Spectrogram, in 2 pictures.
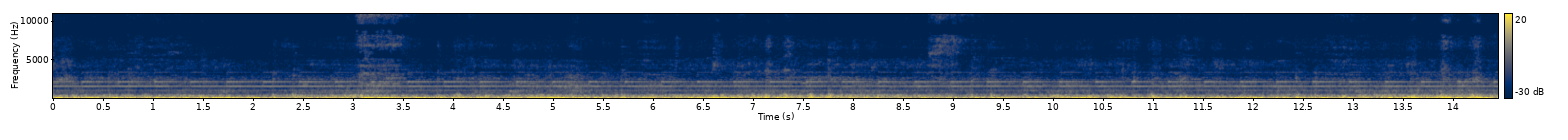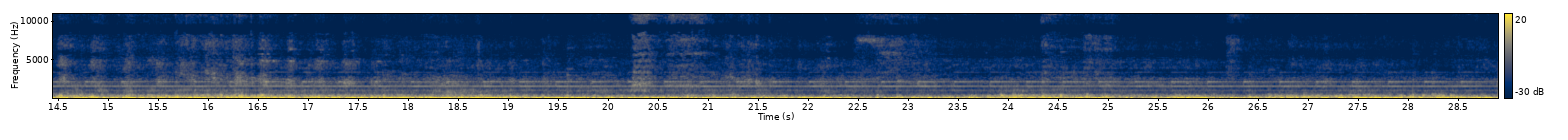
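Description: Double-stack container well cars of a freight train rolling past, a steady heavy rumble of steel wheels on rail with clickety-clack from the wheels over rail joints. A few faint steady high tones run underneath.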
